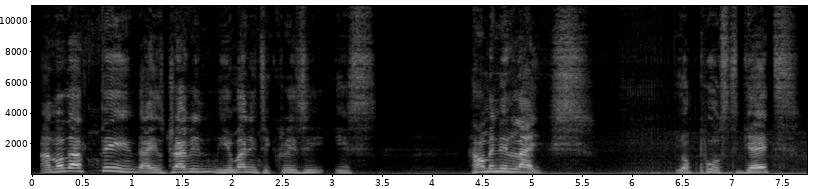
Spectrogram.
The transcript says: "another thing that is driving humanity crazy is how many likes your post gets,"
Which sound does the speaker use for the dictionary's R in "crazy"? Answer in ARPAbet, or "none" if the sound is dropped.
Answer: R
